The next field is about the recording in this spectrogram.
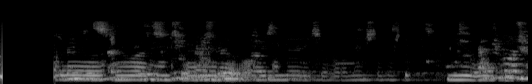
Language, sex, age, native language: Icelandic, male, 18-19, Icelandic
